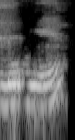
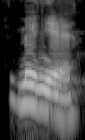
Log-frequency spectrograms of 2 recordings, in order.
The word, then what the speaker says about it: Meunier: It's Meunier. Meunier, yeah. Meunier, a beautiful French sounding name.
